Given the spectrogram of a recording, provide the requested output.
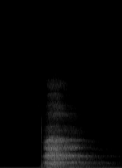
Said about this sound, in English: Breathing in.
